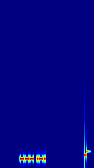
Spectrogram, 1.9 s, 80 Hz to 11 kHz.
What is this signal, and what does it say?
Morse code, heard as a keyed tone, about 53 wpm, 700 Hz. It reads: OR
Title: Sentences from Top 100 Words - New Word Drill - 50wpm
